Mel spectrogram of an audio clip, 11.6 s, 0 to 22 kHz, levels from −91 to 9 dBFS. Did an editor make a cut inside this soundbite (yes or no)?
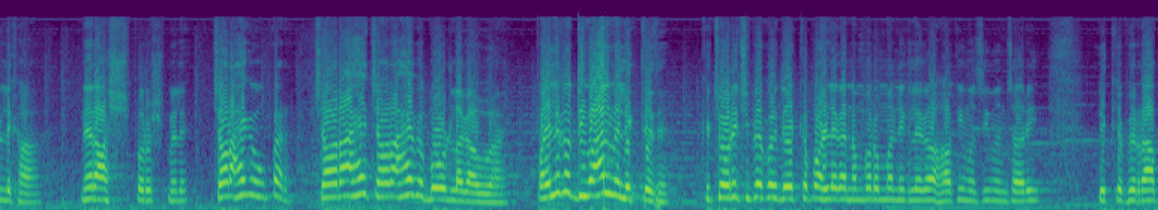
yes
